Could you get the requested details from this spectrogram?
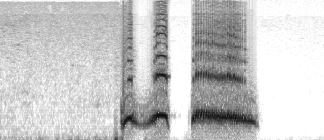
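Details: One clear spotted dove coo phrase from a wild-bird lure: a quick undulating double note then a steady, hoarse, drawn-out hoot, loud against a quiet background.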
